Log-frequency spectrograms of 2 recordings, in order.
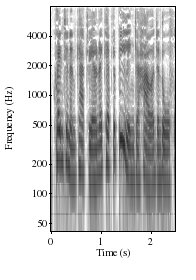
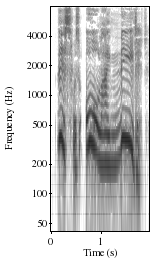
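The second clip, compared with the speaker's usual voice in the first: slow, higher, emphatic complaint; exasperated proclamation; 6 semitones higher, slower than usual. A narrator's reading. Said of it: "he proclaimed".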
